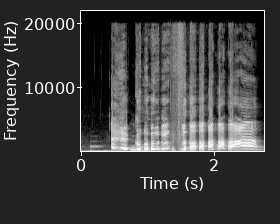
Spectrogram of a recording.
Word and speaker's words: Gunther: Gunther. Specifically with the accent on the U.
